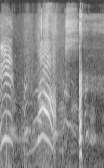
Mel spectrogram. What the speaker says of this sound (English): Reese, how did you like your first time dog sledding?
